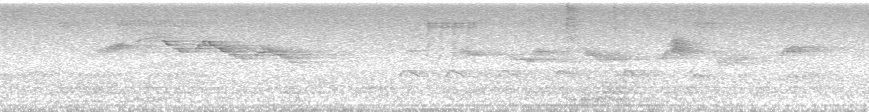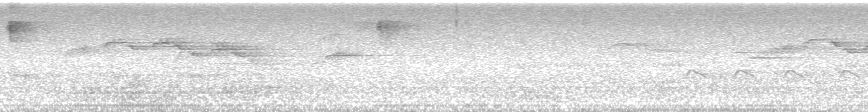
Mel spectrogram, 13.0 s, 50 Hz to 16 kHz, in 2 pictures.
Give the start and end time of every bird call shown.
0.0s-2.6s: Veery (Catharus fuscescens)
2.8s-7.0s: American Crow (Corvus brachyrhynchos)
3.2s-6.1s: Scarlet Tanager (Piranga olivacea)
3.4s-13.0s: Wood Thrush (Hylocichla mustelina)
6.9s-13.0s: Veery (Catharus fuscescens)

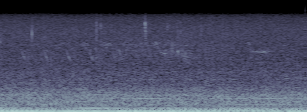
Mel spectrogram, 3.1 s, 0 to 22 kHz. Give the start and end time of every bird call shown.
2.5s-2.8s: Warbling White-eye (Zosterops japonicus)

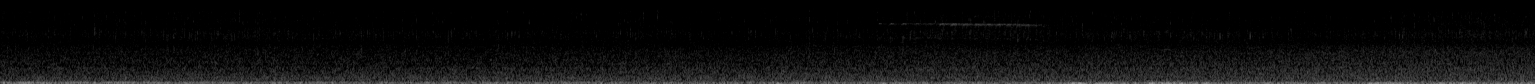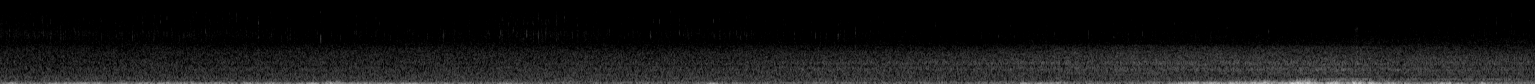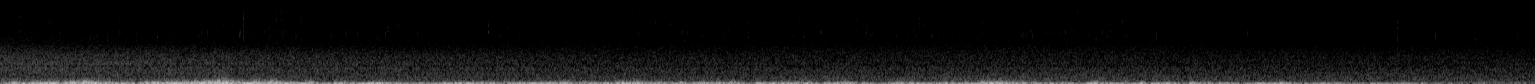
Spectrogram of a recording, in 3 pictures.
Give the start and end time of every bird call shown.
8.7s-10.5s: Downy Woodpecker (Dryobates pubescens)

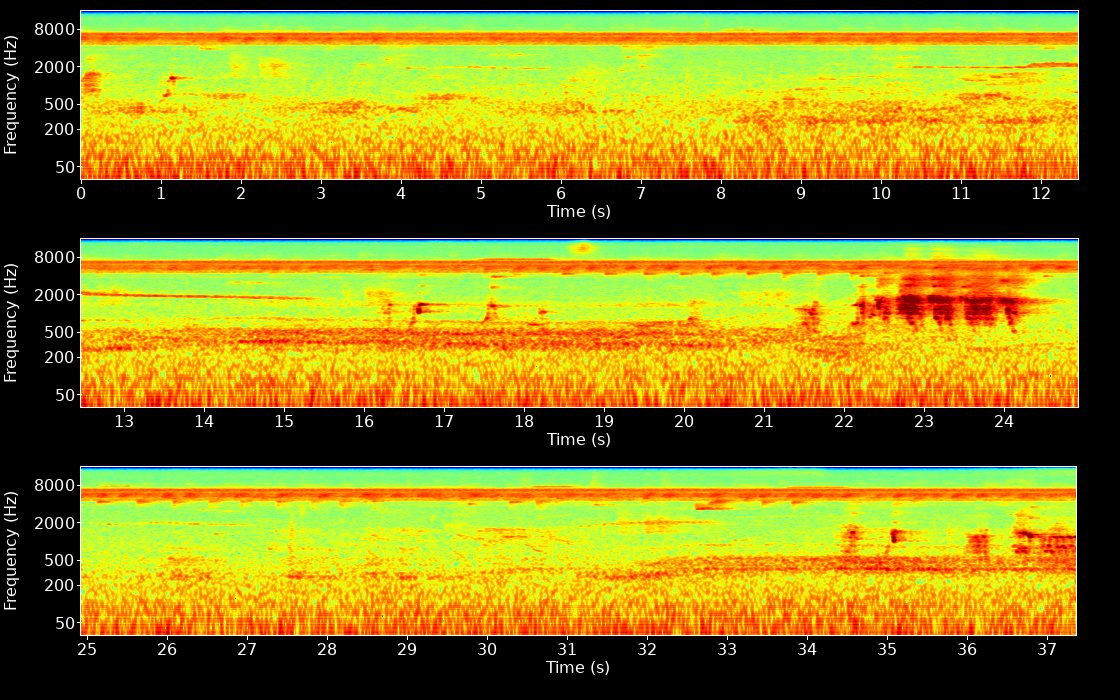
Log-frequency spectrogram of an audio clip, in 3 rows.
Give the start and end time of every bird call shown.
0.0s-4.0s: White-rumped Sirystes (Sirystes albocinereus)
0.0s-37.4s: Mealy Parrot (Amazona farinosa)
1.6s-2.7s: Buff-breasted Wren (Cantorchilus leucotis)
3.7s-6.1s: Black-faced Antthrush (Formicarius analis)
10.0s-15.6s: Rufous-fronted Antthrush (Formicarius rufifrons)
14.3s-15.0s: unidentified bird
15.7s-16.7s: Buff-breasted Wren (Cantorchilus leucotis)
20.6s-21.4s: Buff-breasted Wren (Cantorchilus leucotis)
24.9s-27.4s: Black-faced Antthrush (Formicarius analis)
26.2s-27.2s: unidentified bird
30.9s-33.0s: Plumbeous Antbird (Myrmelastes hyperythrus)
31.4s-32.6s: Buff-breasted Wren (Cantorchilus leucotis)

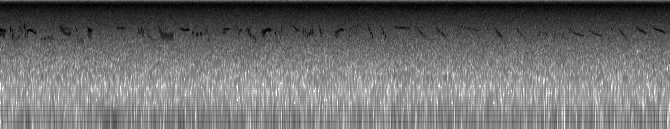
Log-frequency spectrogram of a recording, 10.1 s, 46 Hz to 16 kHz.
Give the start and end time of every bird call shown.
0.0s-10.1s: Eurasian Skylark (Alauda arvensis)

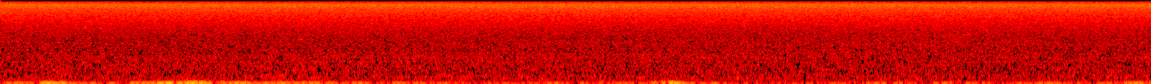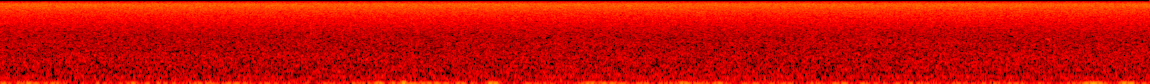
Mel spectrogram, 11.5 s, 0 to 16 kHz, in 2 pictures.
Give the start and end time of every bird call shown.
1.4s-1.5s: unidentified bird
10.9s-11.0s: unidentified bird

